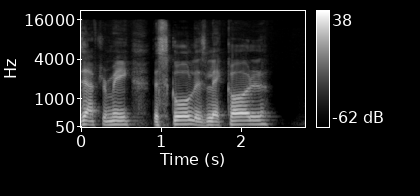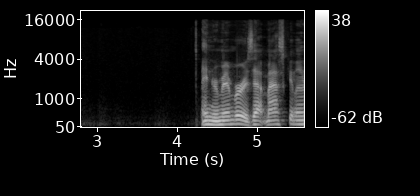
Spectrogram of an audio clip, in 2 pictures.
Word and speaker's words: l'école: Let's just pronounce them one more time. Say these after me. The school is l'école.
